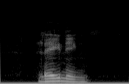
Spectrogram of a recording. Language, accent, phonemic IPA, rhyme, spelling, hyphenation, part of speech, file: Dutch, Netherlands, /ˈleː.nɪŋ/, -eːnɪŋ, lening, le‧ning, noun, Nl-lening.ogg
- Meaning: a loan, credit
